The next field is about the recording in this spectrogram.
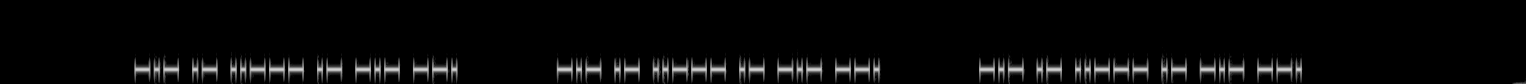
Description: Morse code, heard as a keyed tone, about 25 wpm, 700 Hz. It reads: KA2AKG KA2AKG KA2AKG
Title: USA Call Signs - 6 Characters - Repeated 3x - 25wpm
